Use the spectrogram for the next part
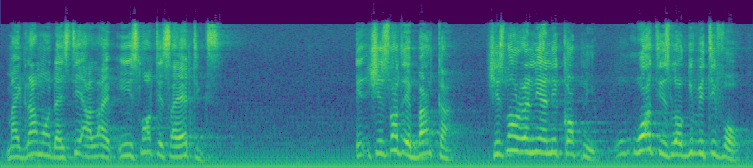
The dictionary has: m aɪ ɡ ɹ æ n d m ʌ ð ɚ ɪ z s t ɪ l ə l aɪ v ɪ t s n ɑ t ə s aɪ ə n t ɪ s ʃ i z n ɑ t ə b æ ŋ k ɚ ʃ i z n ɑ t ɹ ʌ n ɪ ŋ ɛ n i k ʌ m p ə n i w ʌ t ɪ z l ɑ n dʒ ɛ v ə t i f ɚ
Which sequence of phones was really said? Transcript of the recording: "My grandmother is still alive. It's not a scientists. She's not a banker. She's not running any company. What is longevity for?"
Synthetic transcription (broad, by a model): m aɪ ɡ ɹ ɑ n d m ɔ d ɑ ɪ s t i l ə l aɪ v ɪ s n ɑ t ə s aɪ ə t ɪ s ʃ i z n ɑ t ə b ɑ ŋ k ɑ ʃ i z n ɑ t ɹ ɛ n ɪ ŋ ɛ n i k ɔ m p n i w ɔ t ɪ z l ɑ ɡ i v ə t i f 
